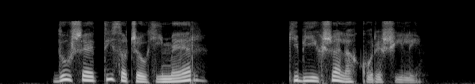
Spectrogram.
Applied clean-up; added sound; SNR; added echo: none; none; none; none.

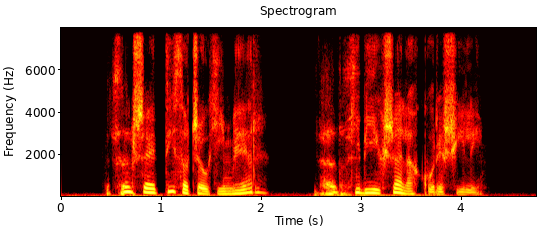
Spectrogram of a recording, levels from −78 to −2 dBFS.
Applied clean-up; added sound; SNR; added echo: neural diffusion model UNIVERSE++.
